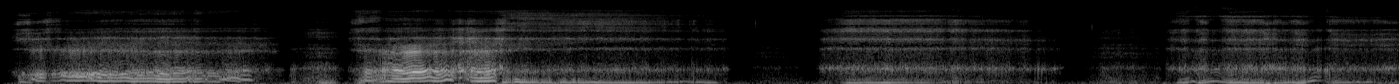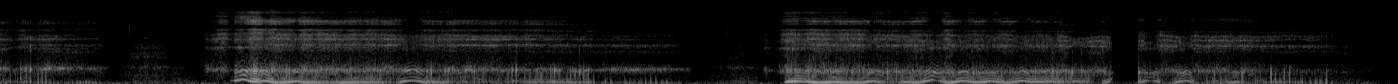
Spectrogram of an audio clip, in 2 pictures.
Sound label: Creature Troll Exhales Wheezy; Monsters; Horror; BigRoomSound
